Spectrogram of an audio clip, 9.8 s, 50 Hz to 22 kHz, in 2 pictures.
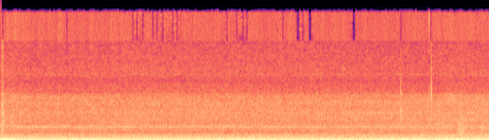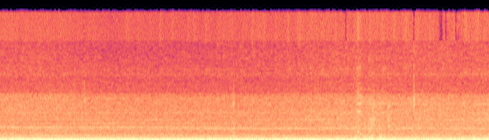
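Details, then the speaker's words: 2001 Chevrolet Blazer 4.3 V6, 165k, after replacing a bad idler pulley: steady, even idle hum with no squeal, chirp or ticking from the belt side; idler noise gone, alternator bearing still suspect. "so no more noise well except for the alternator that's next on the list"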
